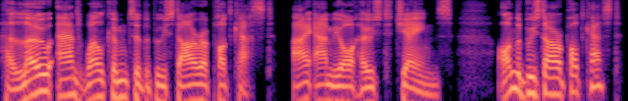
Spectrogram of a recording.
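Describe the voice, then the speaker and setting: A man's voice: lowish voice, no echo, clean studio sound. A man hosting an interview over a video call, with a voice he is losing, hesitating through many fillers and restarts. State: losing his voice. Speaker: podcast host.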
